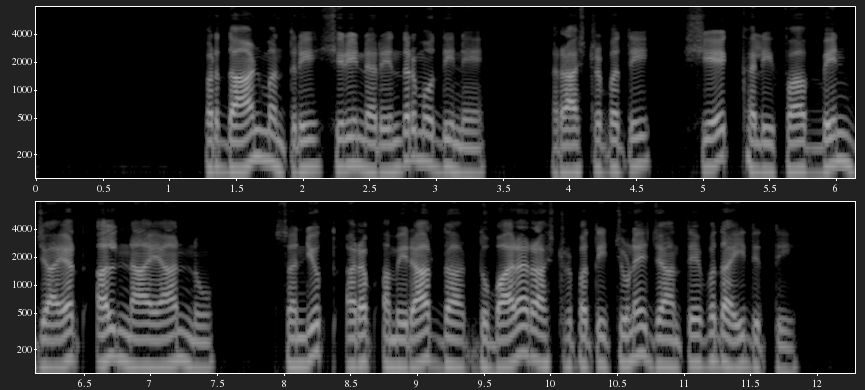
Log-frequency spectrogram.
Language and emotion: Punjabi, neutral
